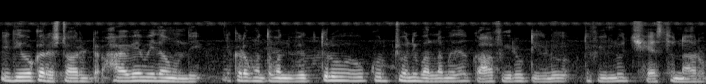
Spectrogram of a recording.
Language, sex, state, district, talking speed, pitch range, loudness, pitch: Telugu, male, Andhra Pradesh, Anantapur, 160 wpm, 145-170 Hz, -18 LUFS, 155 Hz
